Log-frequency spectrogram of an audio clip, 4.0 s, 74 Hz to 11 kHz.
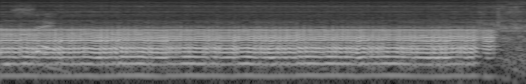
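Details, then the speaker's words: FTX Carnage NT 1/10 nitro truck, GO .18 engine at operating temperature, after the idle screw was raised: high, steady buzzing idle with no hunting or dropouts for several seconds before shutoff; normal idle, before the fuel-line pinch test. "Okay, so that's that issue resolved. You can see the engine will now sit there and sing by itself."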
